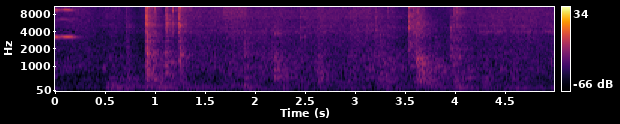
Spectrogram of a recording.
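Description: Elevator doors slide shut with a thud.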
